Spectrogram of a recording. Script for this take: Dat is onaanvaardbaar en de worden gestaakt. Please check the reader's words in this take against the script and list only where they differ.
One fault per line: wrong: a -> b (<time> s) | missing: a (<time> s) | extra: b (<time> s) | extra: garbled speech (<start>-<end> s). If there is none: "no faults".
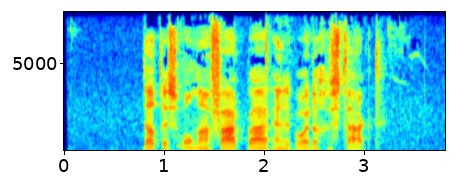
no faults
